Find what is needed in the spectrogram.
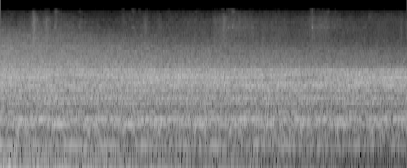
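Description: Electronic music in a breakdown: sustained droning chords over a noisy wash, with the beat gone and the bass fading away.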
